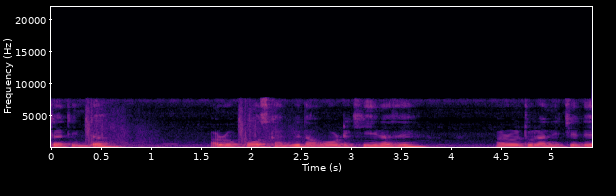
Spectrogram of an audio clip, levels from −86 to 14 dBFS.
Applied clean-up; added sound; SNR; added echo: none; Explosion; 17 dB; reverberation time 0.3 s.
